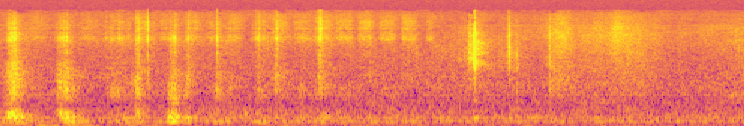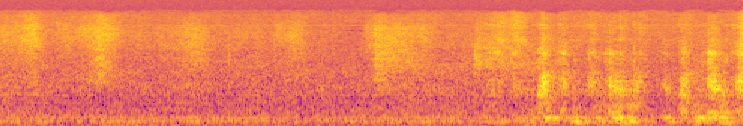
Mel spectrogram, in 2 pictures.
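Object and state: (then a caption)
Scratch art paper sheet. A wooden stylus scratches a flat, black-coated scratch art paper sheet resting on a table. Soft, dry scratching strokes come in irregular bursts, louder near the start and end, with one sharp tick partway through. The scrapes are quiet and bright, with a faint papery hiss between strokes.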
